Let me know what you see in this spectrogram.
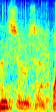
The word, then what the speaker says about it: OpenSUSE: Yeah, OpenSUSE.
